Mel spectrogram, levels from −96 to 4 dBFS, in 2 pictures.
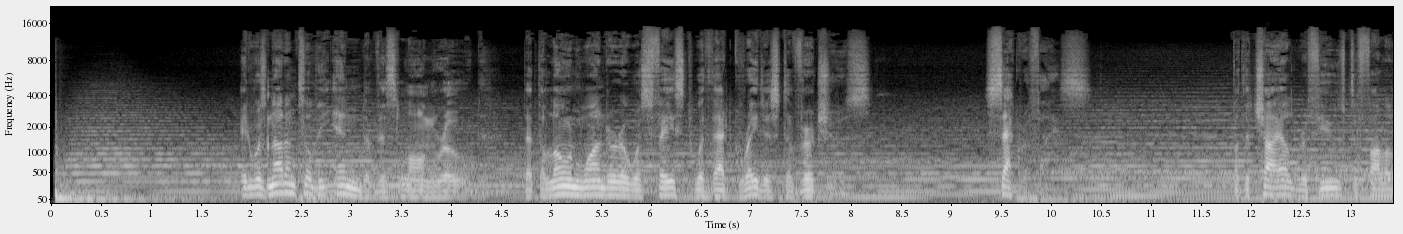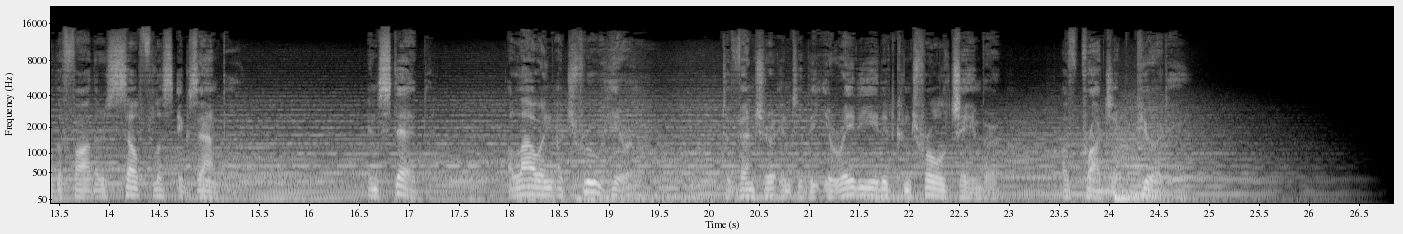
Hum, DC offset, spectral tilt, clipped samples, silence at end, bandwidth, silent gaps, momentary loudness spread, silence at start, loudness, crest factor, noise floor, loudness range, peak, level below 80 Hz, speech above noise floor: none; under 0.1%; -6 dB/octave; under 0.1%; 1.2 s; 15 kHz; none; 13 LU; 0.05 s; -20 LUFS; 20 dB; -63 dBFS; 5 LU; 0 dBFS; -32 dBFS; 45 dB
